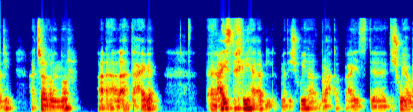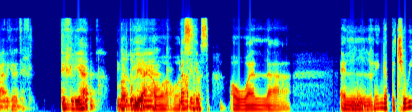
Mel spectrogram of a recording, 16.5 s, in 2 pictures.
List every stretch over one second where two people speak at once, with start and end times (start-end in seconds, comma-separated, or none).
10.9-12.4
